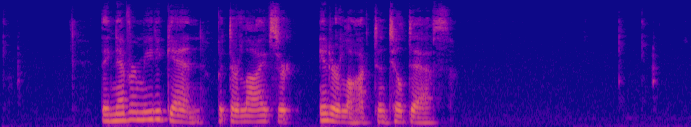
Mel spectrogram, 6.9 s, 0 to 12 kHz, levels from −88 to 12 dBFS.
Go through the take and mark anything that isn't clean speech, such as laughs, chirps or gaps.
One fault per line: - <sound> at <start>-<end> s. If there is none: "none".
none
